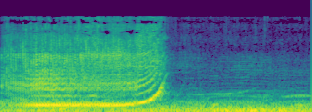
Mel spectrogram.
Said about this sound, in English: Throughout Tonga, you go in anywhere in the water and you can hear whales singing. I know there was whale song all the time, right?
